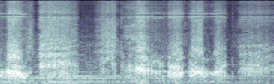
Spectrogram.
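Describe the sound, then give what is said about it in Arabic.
Loud, rough dog vocalizations come from a bathroom, in several harsh bursts with short gaps between them and no other sound alongside. “وبدأ صوت كلب يظهر من الحمام”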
